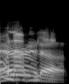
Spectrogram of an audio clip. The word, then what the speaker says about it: Merida: Mieda? – Nope. No, Merida. Not Mieda.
